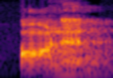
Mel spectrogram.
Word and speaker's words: honor: If you know that it is called honor, not honor, so you have to use n. This is called hour, not hour. If you pronounce hour, so definitely you have to use a, but it is not hour, it is hour.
